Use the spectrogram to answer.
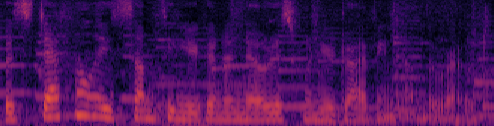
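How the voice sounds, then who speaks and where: A woman's voice: deep voice, very fast, gravelly. A woman interviewed for a news feature, talking in a friendly, informative way. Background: music bed.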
